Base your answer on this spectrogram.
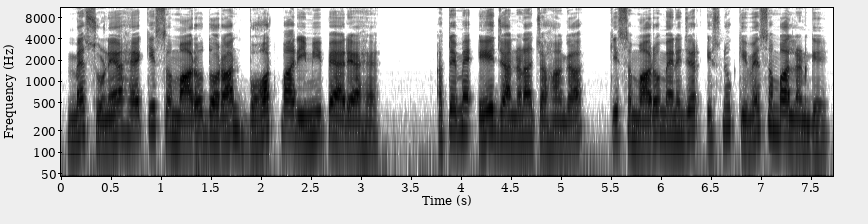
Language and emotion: Punjabi, fearful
